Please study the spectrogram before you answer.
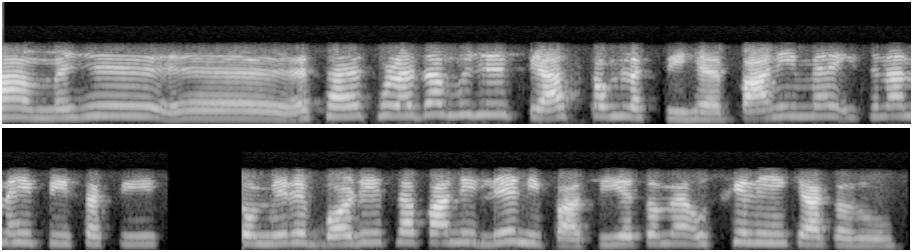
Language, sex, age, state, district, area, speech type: Urdu, female, 45-60, Uttar Pradesh, Rampur, urban, conversation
